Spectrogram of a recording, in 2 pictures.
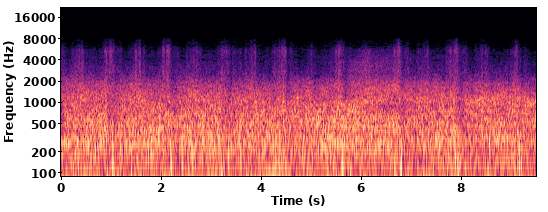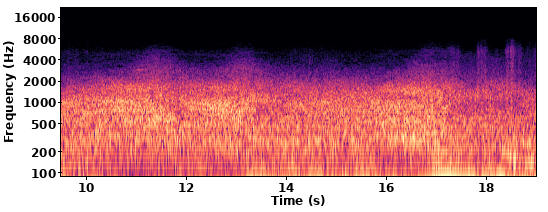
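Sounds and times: low engine hum: 0:00.0 - 0:10.8, 0:15.4 - 0:19.0
vehicle road noise: 0:00.0 - 0:19.0.

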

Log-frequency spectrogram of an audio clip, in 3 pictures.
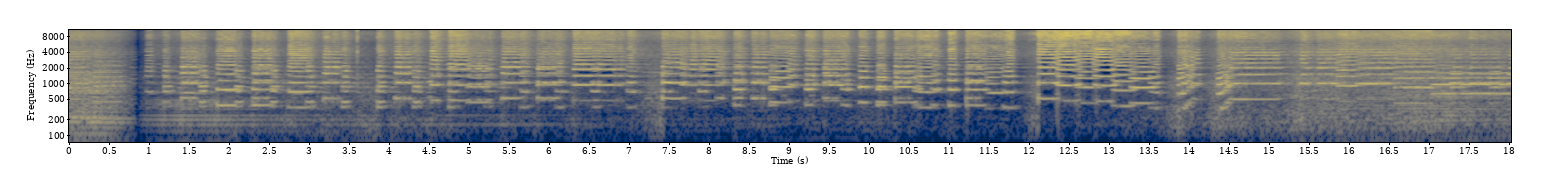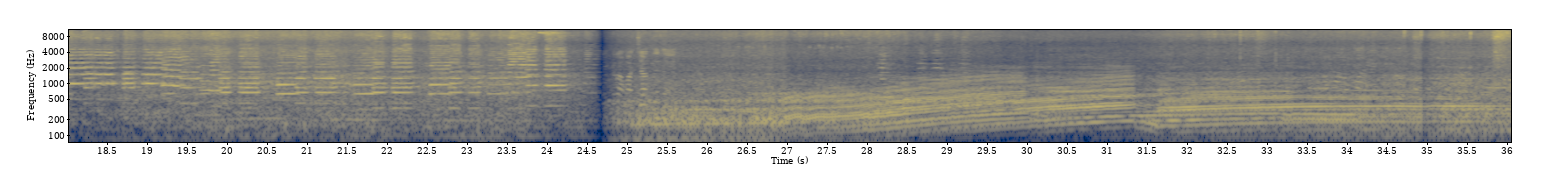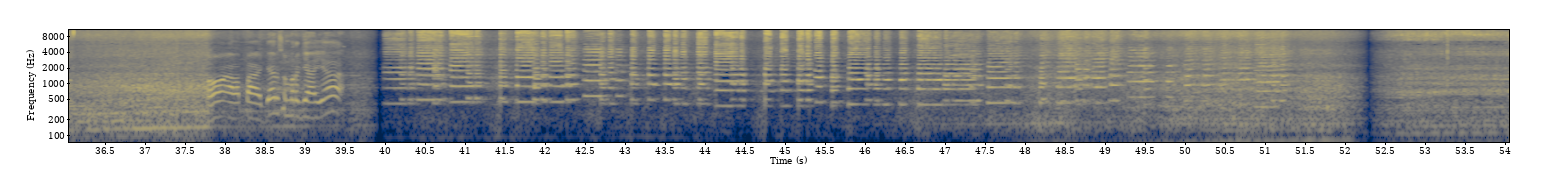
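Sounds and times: bus horns playing melodic tunes: 0:00.0 - 0:24.8, 0:28.1 - 0:29.7, 0:39.9 - 0:51.9
vehicle engines accelerating: 0:13.7 - 0:40.0, 0:47.7 - 0:54.0.

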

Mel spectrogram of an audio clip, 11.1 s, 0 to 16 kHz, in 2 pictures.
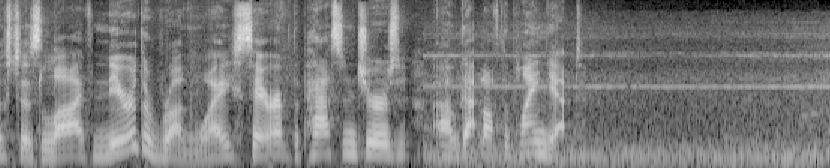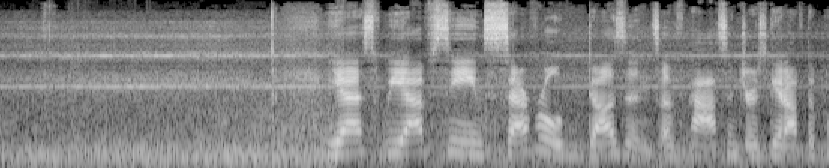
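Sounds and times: jet aircraft rumble and whine: 0:02.6 - 0:11.0.

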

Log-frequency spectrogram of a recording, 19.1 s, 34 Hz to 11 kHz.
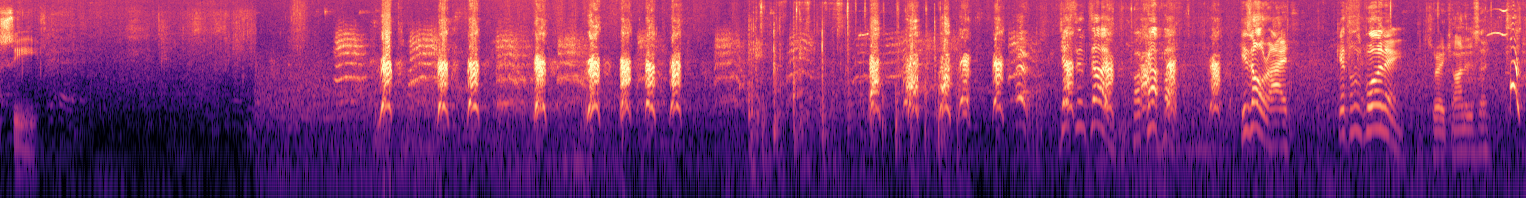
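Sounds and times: dog barking: 0:04.7 - 0:08.6, 0:10.8 - 0:15.4.

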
